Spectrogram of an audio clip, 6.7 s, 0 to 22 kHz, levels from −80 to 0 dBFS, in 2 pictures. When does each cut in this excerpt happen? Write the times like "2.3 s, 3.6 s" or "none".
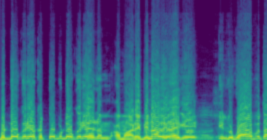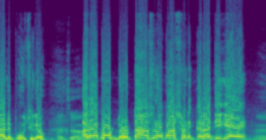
2.7 s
